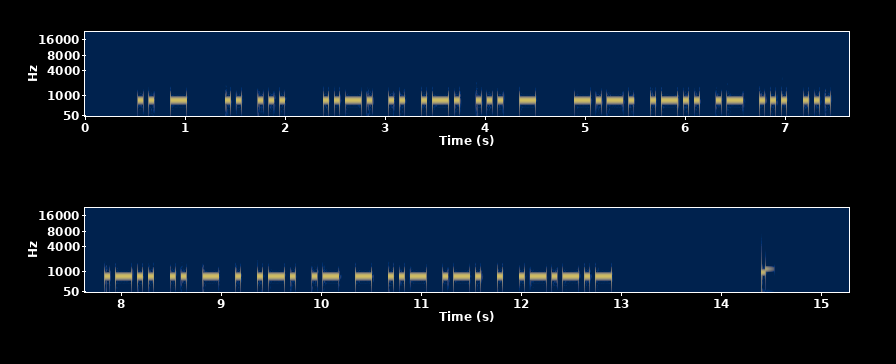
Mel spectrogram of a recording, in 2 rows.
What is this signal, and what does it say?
Morse code, heard as a keyed tone, about 22 wpm, 700 Hz. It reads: IT IS FIRST CLASS LITERATURE.
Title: Sentences from Top 1000 Words - Review Part 3 - 22wpm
